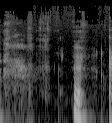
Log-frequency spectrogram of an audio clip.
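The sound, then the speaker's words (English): A soft, airy slurp of someone sipping hot coffee, then a short, loud voiced sigh of satisfaction and a sharp click at the end. “I'm going to take a quick drink of my coffee here to wet my whistle.”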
